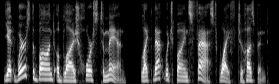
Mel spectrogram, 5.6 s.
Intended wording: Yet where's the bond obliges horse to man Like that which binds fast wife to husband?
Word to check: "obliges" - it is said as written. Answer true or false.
false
